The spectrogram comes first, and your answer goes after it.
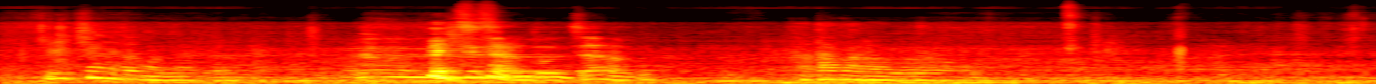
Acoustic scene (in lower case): elevator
